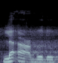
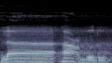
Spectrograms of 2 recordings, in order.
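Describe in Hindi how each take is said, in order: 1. पहले शब्द का स्वर छोटा करके पढ़ा जाता है। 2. पहले शब्द का स्वर लंबा खींचा जाता है।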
